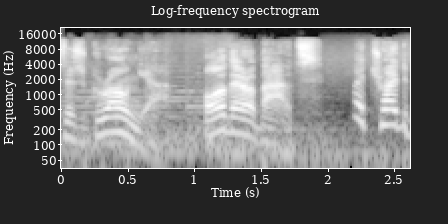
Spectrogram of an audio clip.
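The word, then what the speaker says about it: Gráinne: realized that the kid is called grain generally pronounced as gronia all thereabouts I tried to be very tful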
